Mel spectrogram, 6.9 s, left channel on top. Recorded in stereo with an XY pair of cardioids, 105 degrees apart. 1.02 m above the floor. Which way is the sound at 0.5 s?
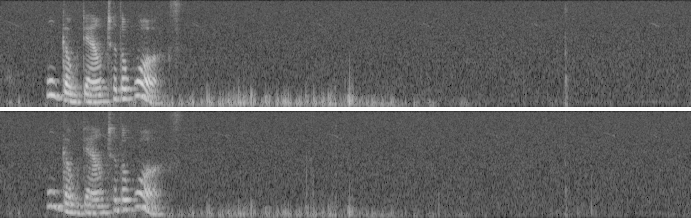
50° left.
